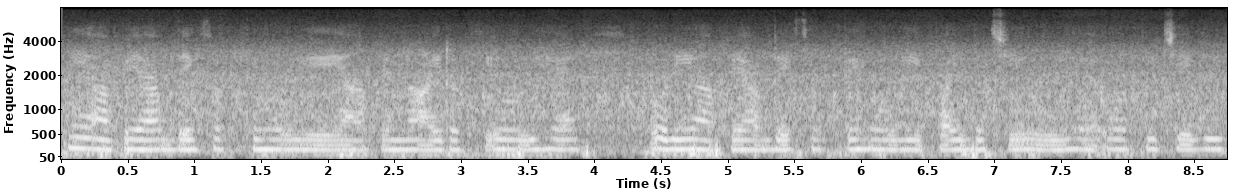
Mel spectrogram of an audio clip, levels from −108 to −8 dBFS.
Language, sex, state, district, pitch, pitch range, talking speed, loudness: Hindi, female, Haryana, Charkhi Dadri, 95 Hz, 95-100 Hz, 200 wpm, -17 LUFS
